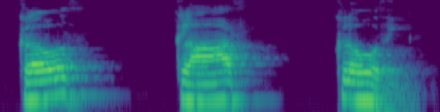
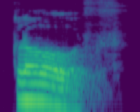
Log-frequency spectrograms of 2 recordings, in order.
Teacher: the same letter O is pronounced for the word cloth as A, and plural clothes is pronounced with an O sound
